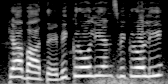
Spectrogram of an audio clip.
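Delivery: ordinary talk, nothing marked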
